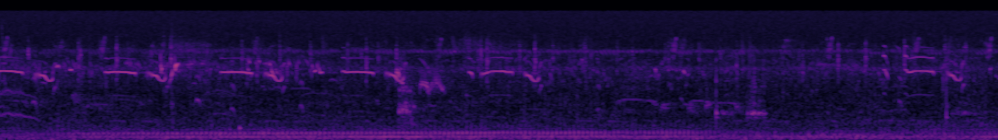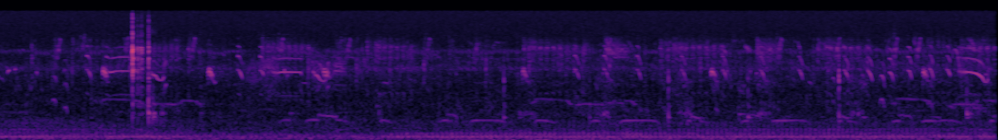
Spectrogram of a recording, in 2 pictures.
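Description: Birds calling over and over in short chirps, with a low steady hum beneath. One sharp knock about eleven seconds in.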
